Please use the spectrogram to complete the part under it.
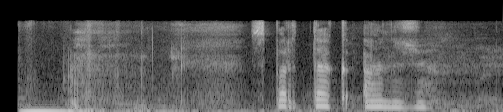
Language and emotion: Russian, neutral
